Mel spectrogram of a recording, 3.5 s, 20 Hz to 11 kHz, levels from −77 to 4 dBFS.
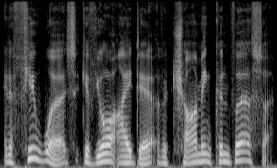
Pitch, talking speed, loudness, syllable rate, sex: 135 Hz, 190 wpm, -16 LUFS, 4.5 syllables/s, male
